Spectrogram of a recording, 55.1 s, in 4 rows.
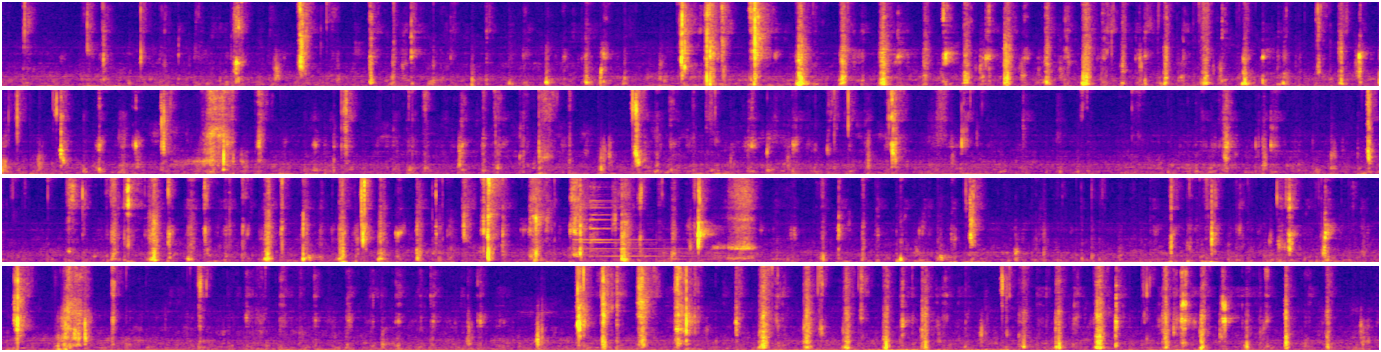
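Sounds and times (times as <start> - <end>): chewing and crunching food: 0.0 - 55.0.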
